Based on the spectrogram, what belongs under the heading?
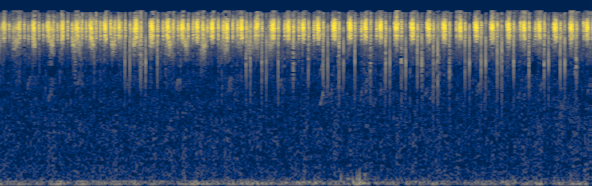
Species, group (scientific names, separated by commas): Clinopsalta autumna, Cicadidae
